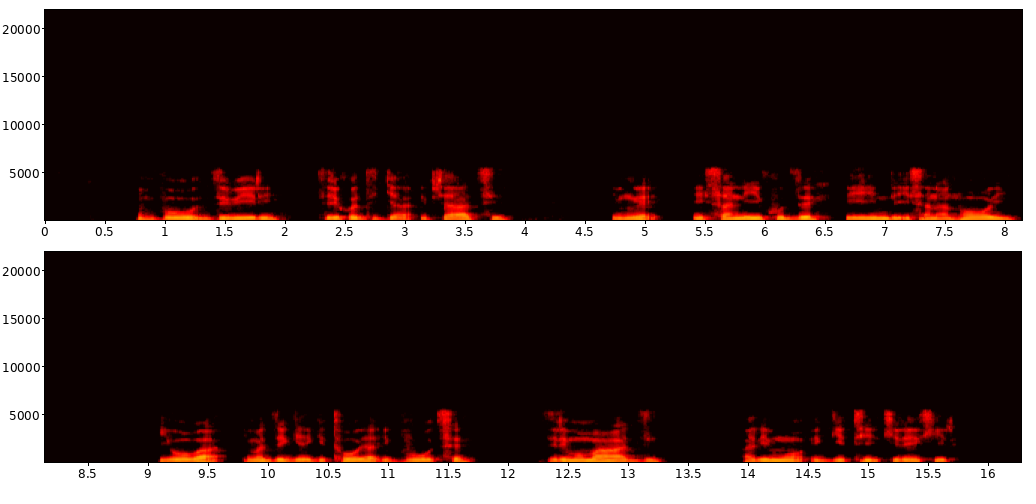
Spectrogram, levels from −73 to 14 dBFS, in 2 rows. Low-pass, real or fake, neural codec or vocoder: 5.4 kHz; real; none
